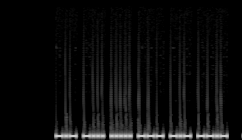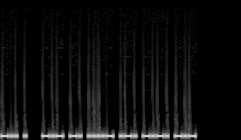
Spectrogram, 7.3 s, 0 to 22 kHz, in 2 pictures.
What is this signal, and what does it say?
Morse code, heard as a keyed tone, about 36 wpm, 700 Hz. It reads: KB5OKQ DE KN4RCK
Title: USA Callsign DE Callsign 35wpm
